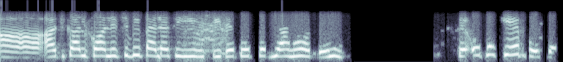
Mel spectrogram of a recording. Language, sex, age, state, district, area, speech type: Dogri, female, 18-30, Jammu and Kashmir, Udhampur, rural, conversation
